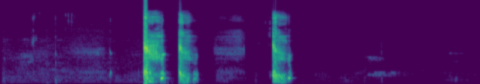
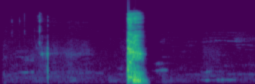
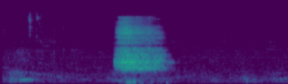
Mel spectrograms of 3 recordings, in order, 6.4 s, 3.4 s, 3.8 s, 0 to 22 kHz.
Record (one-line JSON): {"three_cough_length": "6.4 s", "three_cough_amplitude": 32768, "three_cough_signal_mean_std_ratio": 0.19, "cough_length": "3.4 s", "cough_amplitude": 32494, "cough_signal_mean_std_ratio": 0.19, "exhalation_length": "3.8 s", "exhalation_amplitude": 4517, "exhalation_signal_mean_std_ratio": 0.35, "survey_phase": "beta (2021-08-13 to 2022-03-07)", "age": "18-44", "gender": "Female", "wearing_mask": "No", "symptom_cough_any": true, "symptom_sore_throat": true, "symptom_fatigue": true, "symptom_headache": true, "symptom_onset": "12 days", "smoker_status": "Ex-smoker", "respiratory_condition_asthma": true, "respiratory_condition_other": false, "recruitment_source": "REACT", "submission_delay": "1 day", "covid_test_result": "Negative", "covid_test_method": "RT-qPCR"}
